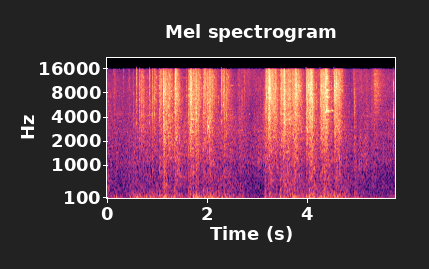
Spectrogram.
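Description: A mounted gun fires in rapid bursts.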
